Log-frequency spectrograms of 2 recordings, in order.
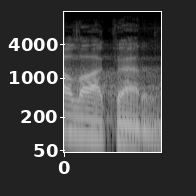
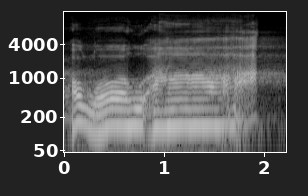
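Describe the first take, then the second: First: It is said plainly, with a short "Ak". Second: The "Ak" is stretched out long and heavy.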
